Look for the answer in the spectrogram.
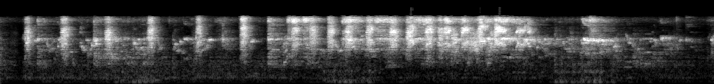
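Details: Budgerigar song intended to stimulate breeding: fast, continuous twittering and chattering with rapid clicking squeaks, growing denser and louder toward the middle before easing off.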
